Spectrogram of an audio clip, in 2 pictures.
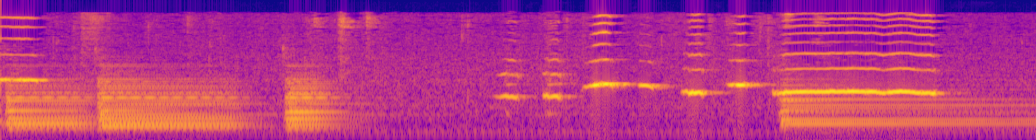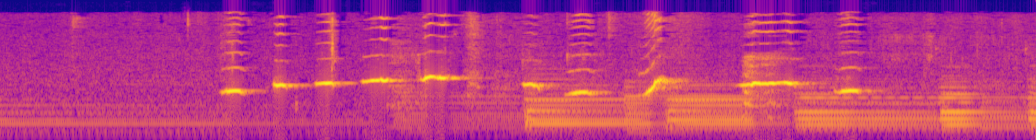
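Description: A cockatiel whistling a tune of short notes that slide up and down, with one held note, along with piano chords played next to it.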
